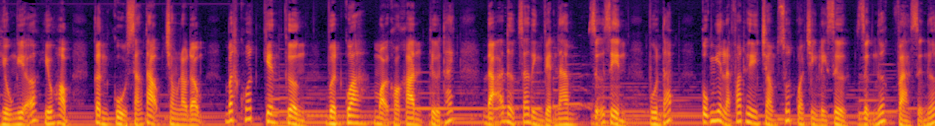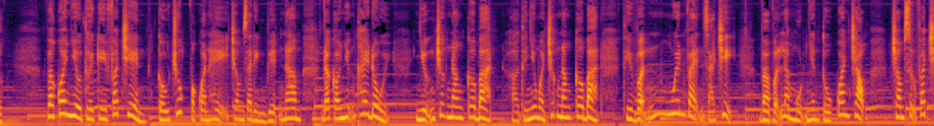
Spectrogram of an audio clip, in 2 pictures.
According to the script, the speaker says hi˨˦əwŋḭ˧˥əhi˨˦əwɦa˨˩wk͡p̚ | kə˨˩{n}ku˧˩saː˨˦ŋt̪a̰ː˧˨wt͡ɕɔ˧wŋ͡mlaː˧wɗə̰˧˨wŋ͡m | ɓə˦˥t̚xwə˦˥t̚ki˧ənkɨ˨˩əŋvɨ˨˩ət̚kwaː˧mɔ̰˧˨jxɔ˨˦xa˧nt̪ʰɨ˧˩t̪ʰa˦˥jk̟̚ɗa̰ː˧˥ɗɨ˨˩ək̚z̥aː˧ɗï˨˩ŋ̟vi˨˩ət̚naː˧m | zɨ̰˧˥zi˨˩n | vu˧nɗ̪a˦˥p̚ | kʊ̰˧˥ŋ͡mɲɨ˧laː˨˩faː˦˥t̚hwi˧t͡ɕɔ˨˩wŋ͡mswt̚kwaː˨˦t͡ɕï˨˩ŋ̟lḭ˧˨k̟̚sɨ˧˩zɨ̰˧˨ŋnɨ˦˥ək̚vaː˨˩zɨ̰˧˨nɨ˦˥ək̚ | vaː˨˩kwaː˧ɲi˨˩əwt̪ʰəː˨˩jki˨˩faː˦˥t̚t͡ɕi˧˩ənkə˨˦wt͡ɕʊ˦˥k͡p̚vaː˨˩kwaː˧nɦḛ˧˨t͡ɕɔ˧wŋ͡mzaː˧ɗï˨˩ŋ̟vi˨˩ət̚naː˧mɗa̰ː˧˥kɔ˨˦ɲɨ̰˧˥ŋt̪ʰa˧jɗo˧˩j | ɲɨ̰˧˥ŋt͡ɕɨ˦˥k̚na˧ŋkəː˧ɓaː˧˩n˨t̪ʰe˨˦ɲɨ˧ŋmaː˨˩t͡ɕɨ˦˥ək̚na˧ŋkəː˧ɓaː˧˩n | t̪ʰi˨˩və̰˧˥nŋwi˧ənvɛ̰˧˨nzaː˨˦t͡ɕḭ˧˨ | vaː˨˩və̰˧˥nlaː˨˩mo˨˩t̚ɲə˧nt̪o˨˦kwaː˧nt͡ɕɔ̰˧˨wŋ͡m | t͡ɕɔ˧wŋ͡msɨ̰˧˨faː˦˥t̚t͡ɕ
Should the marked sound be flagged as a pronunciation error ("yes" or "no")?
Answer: no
